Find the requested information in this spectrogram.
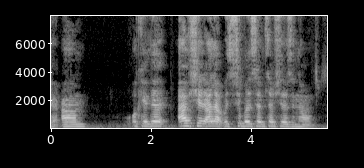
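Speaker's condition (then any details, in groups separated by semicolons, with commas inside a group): Brain injury; in brain injury rehab facility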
